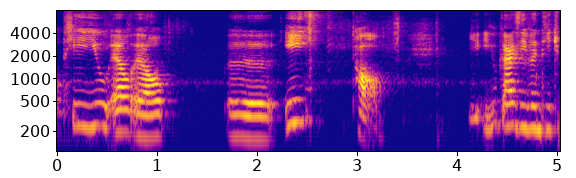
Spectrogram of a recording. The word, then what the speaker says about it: tulle: So this is the one they call Tulle, T-U-L-L-E, Tulle. You guys even teach me how to pronounce that one.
